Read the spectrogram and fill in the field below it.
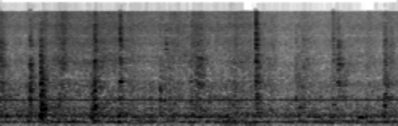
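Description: Spices frying with tomatoes and slit green chillies, stirred in a pan: a soft steady sizzle with scattered scrapes and clicks of the spoon, close and fairly quiet.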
